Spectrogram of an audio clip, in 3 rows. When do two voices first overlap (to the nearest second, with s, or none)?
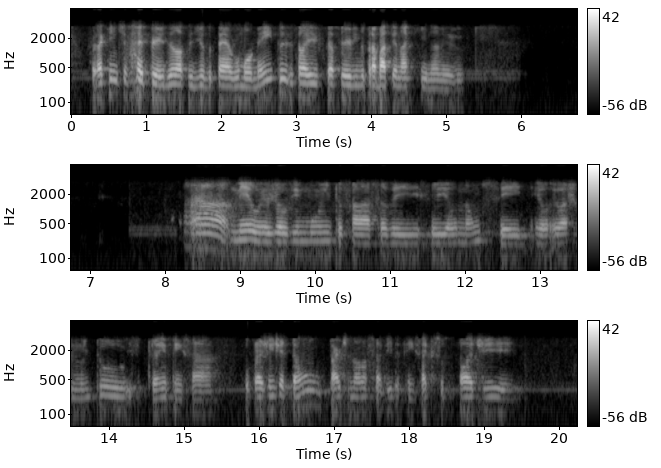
none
